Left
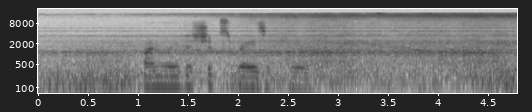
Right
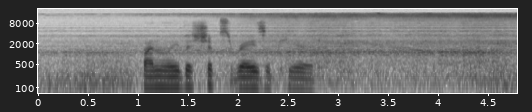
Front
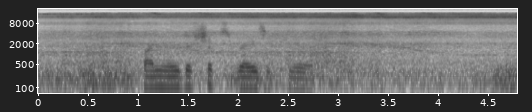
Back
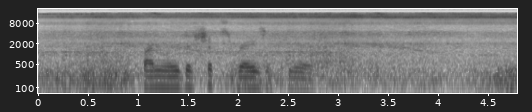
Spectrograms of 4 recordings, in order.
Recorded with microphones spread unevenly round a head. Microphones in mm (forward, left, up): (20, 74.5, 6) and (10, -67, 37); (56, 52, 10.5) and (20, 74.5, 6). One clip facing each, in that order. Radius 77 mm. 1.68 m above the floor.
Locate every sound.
1.1 s a man speaking: 120° right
